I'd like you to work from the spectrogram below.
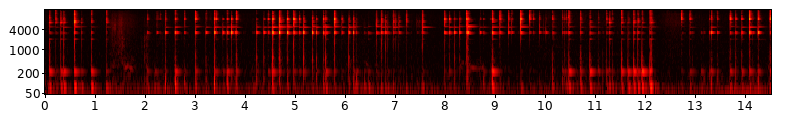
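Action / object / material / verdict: tap / glass piggy bank / glass / none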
